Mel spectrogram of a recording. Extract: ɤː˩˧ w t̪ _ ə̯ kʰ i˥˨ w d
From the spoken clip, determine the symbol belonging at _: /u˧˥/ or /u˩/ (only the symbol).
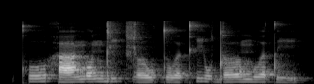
u˩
